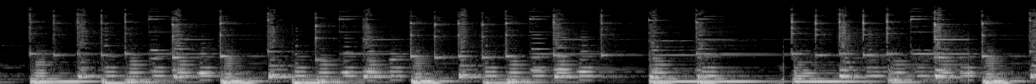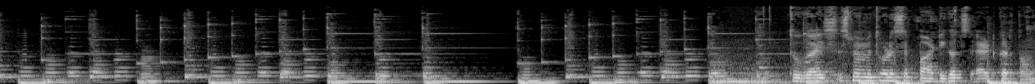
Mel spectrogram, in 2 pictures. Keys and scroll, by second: 0.5 ctrl+alt+z, 3.8 ctrl+z, 4.7 ctrl+z, 7.5 ctrl+z, 9.0 ctrl+z, 10.4 ctrl+alt+z, 11.5 ctrl+z, 13.3 F7, 15.7 space, 19.0 F7.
